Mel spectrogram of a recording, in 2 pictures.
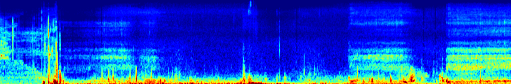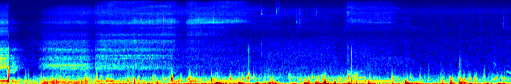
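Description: Water churns and gurgles, heard muffled from underwater.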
